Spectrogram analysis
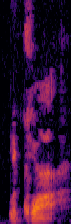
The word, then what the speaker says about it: La Croix: La Croix. It's pronounced La Croix.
